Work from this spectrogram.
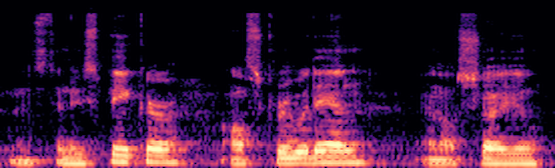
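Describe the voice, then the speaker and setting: Male DIY host, mid-pitched with vocal fry, informal down-home phrasing, narrating hands-on repairs over slight background noise. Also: steady tone, moderate pace, warm tone, rough recording.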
